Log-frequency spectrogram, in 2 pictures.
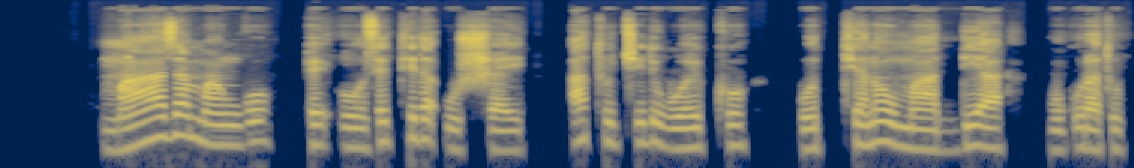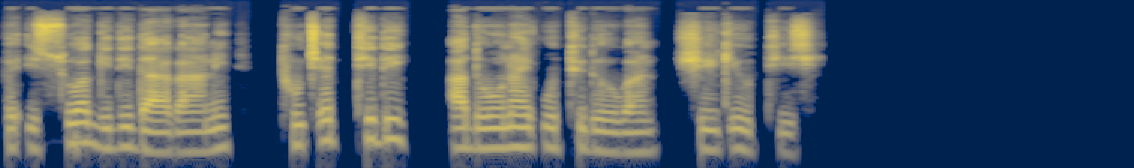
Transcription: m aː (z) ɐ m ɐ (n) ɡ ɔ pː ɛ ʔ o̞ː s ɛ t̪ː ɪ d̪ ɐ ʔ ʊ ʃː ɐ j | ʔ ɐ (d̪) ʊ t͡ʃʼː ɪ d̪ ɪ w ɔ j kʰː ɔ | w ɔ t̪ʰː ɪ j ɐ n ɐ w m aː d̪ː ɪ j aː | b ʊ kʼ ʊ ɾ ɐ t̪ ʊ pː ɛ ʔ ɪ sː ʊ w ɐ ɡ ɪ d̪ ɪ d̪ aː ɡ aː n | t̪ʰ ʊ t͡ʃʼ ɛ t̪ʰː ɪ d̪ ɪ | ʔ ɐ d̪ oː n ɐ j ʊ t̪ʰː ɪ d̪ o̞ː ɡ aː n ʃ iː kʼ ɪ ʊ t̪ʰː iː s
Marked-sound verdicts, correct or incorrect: correct, incorrect: ŋ, incorrect: t̪

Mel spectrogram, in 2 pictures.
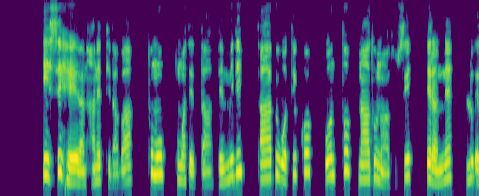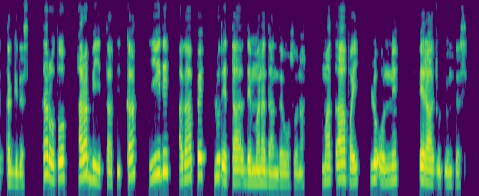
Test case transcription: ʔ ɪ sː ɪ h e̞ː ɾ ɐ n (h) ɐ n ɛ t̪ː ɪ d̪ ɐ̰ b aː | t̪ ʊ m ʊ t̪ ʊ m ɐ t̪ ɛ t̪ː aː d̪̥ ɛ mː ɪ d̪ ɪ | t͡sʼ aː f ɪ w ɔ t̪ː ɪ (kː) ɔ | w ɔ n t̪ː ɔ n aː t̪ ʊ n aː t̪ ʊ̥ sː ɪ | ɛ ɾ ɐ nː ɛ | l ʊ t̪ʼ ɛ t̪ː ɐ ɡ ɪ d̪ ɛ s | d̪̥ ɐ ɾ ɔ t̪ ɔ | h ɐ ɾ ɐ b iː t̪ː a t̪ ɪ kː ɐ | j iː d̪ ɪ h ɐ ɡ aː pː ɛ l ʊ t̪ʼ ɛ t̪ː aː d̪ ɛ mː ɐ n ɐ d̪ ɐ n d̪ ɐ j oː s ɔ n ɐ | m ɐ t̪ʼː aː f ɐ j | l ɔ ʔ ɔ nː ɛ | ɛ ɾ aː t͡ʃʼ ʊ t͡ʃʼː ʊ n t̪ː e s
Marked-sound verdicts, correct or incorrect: correct, correct

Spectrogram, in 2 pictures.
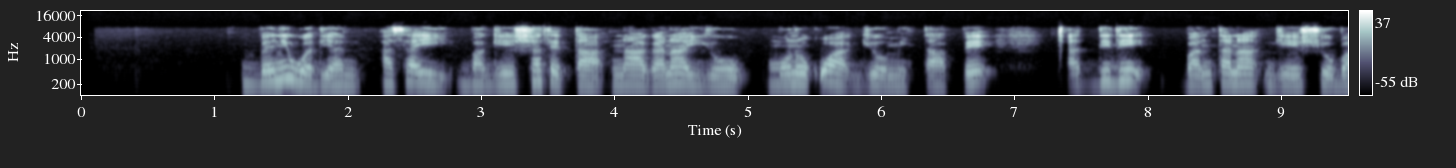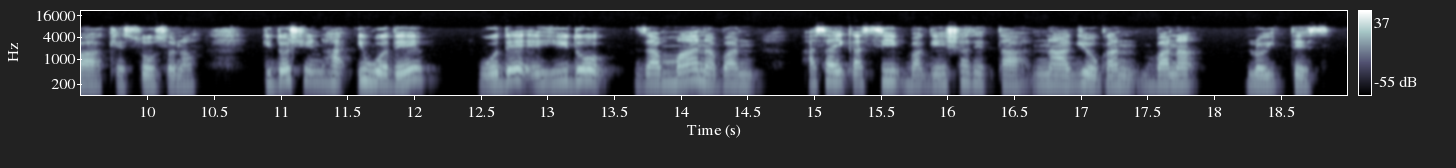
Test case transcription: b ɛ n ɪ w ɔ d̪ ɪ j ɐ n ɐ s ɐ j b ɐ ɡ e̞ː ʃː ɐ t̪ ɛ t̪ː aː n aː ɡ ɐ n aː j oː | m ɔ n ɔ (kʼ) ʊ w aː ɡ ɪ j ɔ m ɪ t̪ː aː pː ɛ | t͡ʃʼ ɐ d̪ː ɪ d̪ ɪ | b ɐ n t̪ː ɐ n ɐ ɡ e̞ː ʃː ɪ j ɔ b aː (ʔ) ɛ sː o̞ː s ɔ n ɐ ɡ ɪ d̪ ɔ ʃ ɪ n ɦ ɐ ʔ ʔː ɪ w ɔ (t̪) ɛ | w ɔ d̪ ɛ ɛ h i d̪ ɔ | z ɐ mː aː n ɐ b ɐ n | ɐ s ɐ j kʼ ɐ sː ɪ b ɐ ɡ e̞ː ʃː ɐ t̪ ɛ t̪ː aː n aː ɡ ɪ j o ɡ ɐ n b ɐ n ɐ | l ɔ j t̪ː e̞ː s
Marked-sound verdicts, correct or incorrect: correct, incorrect: k, incorrect: d̪

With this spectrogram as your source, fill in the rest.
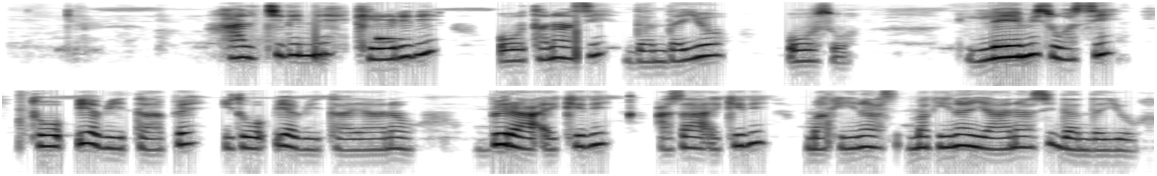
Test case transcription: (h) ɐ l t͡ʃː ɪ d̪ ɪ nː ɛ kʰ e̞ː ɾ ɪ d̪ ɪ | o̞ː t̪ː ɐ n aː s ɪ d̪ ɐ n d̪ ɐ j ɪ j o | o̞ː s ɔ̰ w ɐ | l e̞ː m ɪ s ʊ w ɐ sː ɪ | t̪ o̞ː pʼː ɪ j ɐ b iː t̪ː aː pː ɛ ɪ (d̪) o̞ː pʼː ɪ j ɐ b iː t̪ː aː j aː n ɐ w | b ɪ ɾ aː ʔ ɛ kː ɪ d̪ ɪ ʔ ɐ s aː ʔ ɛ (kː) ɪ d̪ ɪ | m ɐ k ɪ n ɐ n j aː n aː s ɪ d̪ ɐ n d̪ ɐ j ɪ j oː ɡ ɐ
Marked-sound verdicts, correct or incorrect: correct, incorrect: t̪, correct

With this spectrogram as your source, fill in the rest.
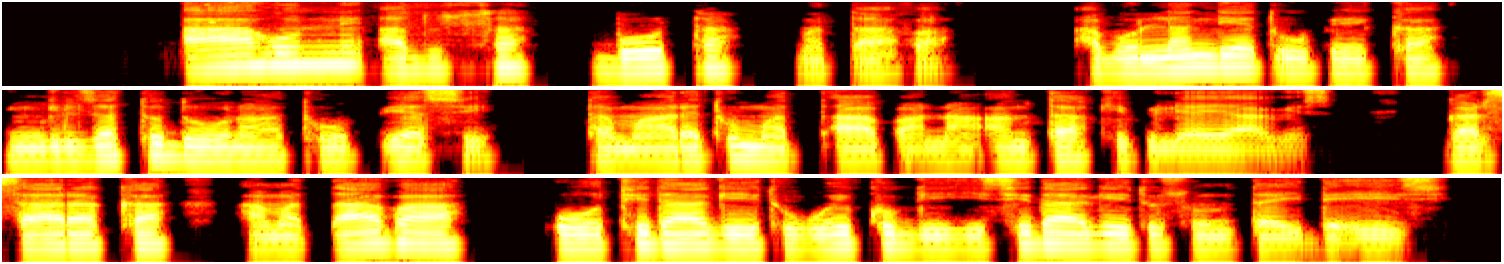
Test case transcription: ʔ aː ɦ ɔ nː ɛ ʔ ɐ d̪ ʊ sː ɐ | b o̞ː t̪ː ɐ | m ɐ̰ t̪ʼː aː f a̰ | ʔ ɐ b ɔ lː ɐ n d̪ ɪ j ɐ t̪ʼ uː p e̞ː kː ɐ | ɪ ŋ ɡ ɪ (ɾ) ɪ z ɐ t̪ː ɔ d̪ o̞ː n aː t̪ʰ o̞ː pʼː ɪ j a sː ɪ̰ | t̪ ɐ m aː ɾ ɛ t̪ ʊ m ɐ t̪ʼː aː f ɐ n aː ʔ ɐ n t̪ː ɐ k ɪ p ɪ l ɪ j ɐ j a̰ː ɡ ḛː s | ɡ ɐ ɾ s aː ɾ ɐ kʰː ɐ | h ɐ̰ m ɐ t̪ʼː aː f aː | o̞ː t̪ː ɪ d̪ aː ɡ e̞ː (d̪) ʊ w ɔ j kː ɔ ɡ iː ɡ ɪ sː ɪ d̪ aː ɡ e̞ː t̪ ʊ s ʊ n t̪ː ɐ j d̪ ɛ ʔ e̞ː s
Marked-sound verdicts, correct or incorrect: incorrect: l, incorrect: t̪

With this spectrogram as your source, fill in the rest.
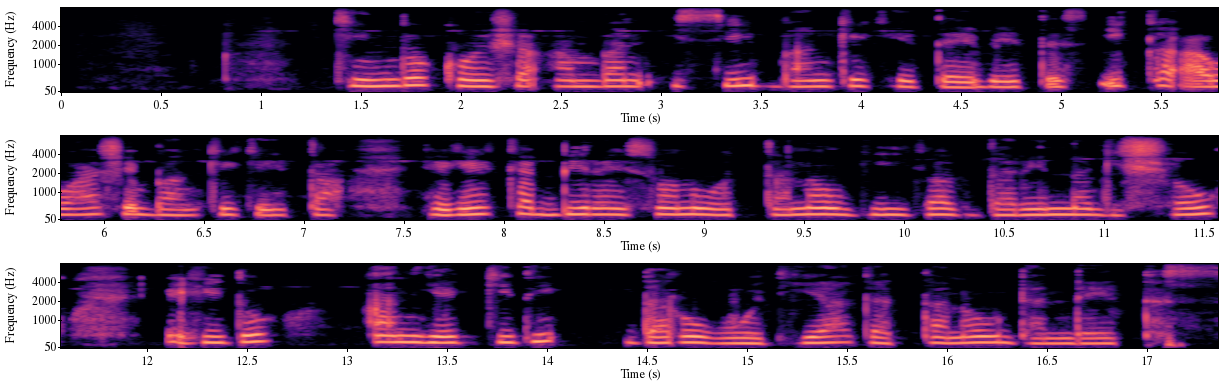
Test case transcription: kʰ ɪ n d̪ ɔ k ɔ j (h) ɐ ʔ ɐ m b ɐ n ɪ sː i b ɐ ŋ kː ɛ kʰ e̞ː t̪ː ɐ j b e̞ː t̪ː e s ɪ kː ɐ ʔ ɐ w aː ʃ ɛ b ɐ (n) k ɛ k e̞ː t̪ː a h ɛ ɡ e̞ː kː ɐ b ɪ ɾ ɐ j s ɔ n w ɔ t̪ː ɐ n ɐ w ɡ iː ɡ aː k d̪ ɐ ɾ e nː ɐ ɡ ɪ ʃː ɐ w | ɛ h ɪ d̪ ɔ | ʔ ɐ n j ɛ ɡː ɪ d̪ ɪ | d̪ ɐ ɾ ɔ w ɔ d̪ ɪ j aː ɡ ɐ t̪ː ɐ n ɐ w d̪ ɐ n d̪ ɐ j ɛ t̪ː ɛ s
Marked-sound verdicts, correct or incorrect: incorrect: ʃ, incorrect: ŋ

